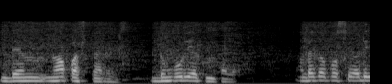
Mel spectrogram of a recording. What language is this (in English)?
Santali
